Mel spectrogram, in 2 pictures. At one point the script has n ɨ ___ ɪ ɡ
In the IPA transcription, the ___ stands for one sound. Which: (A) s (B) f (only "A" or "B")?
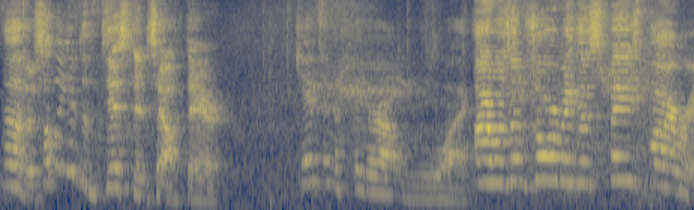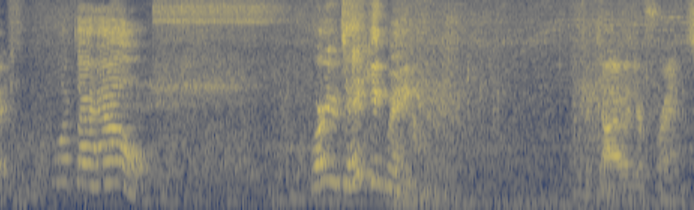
B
